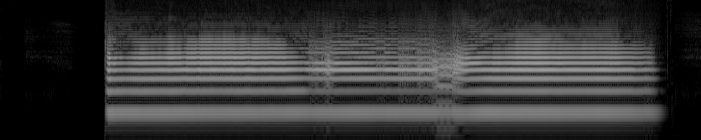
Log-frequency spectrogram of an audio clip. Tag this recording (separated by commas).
Brass instrument, Musical instrument, Music, Trumpet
